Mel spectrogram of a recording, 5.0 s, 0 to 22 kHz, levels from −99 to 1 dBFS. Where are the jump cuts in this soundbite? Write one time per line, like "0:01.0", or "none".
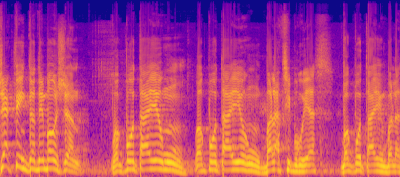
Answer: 0:01.2
0:04.1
